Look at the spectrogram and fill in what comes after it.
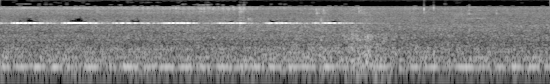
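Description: Waratah double-deck electric train departing an underground platform, with a steady low hum throughout. A high, thin beeping tone sounds for the first three and a half seconds or so, then stops.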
